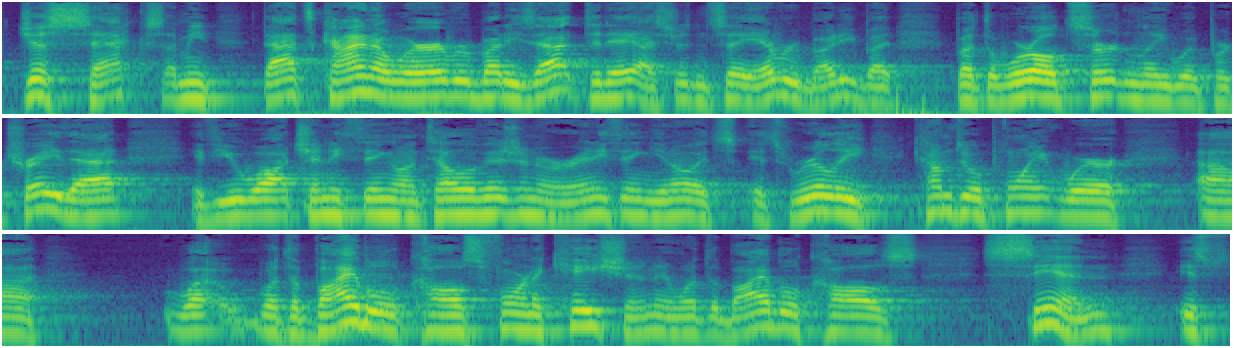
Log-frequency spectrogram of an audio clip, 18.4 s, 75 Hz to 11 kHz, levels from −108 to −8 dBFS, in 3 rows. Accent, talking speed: American, 180 wpm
